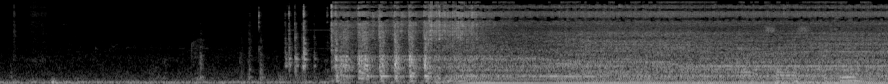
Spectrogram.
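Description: A Honda car engine cranks with a few stuttering turns after the battery is reconnected, then catches and settles into a steady, loud idle rumble.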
